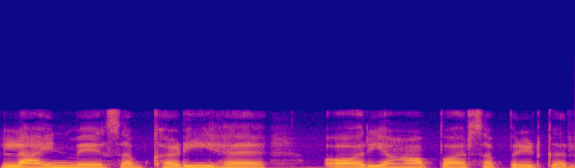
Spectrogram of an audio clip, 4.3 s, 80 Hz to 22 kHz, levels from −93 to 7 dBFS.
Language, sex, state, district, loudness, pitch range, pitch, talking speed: Hindi, female, Chhattisgarh, Bastar, -15 LUFS, 185-195 Hz, 190 Hz, 165 wpm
